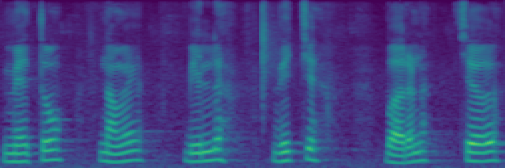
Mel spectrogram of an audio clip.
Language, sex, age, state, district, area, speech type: Punjabi, male, 30-45, Punjab, Fazilka, rural, spontaneous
